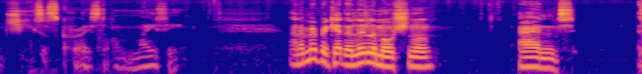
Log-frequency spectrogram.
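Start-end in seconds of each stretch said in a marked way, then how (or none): 0.1-1.8 slow, breathless whisper of disbelief; hushed slow whisper, overwhelmed; awed whisper. Real, not acted. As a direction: breathe it out slowly, stunned. Moved by listener's message, aside.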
